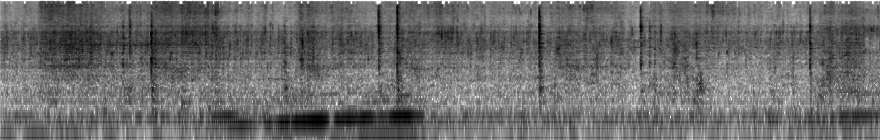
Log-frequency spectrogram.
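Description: Chicken and potato curry stirred and fried in a pan, with a steady sizzle and repeated scraping strokes of the spoon running throughout, close up, with a few sharper clinks against the pan.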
